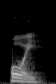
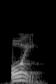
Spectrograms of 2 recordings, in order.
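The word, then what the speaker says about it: hoy: mañana the word for today in Spanish is boy boy this hate remember is silent in the pronunciation boy try to say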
